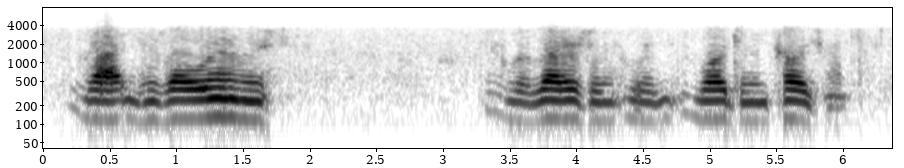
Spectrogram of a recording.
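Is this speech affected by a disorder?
Yes: Parkinson's disease.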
